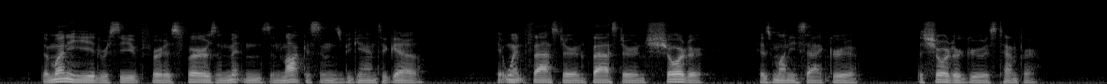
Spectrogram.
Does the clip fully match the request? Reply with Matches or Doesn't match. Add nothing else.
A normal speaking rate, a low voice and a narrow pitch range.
Matches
